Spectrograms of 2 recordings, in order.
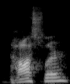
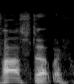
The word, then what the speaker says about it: Hostetler: Is that Hostler? Is that how you pronounce that?" Jeff Hostettler.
